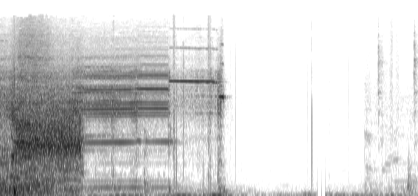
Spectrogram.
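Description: Loud distorted band music that stops about a second in and leaves a sustained ringing chord of steady tones. That chord cuts off abruptly about two seconds in, and a quiet gap between tracks follows, with faint stray sounds near the end.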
